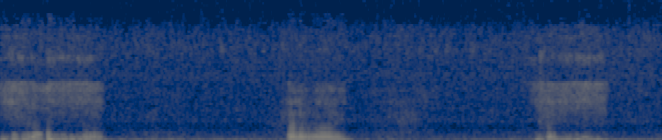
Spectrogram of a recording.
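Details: Rescued cat asleep: three throaty, vibrating snores with short gaps between; ordinary cat snoring.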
